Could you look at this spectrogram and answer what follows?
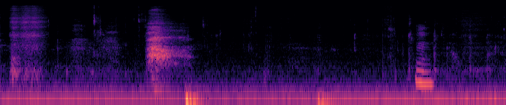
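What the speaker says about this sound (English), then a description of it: "This is the ASMR munching part of the..." Close, quiet munching of food with a few soft bursts of chewing and crunching, while a low hum runs underneath and faint murmured voice sounds appear.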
